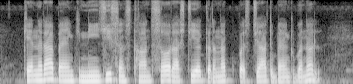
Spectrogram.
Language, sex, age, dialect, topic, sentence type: Maithili, male, 25-30, Southern/Standard, banking, statement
